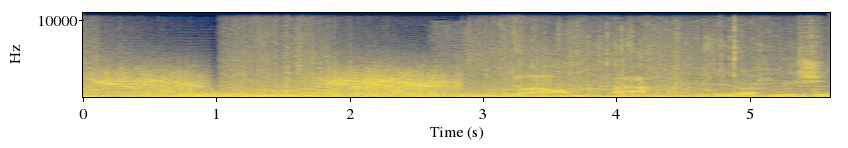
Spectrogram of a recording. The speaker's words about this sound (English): Distronic missiles away.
